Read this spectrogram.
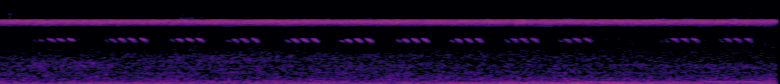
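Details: Regular cricket chirps, each a short rattling trill repeated about twice a second, accompanied by a steady shrill high drone and low background noise.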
